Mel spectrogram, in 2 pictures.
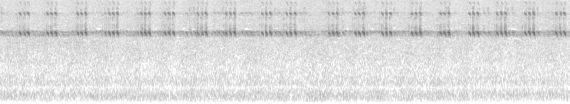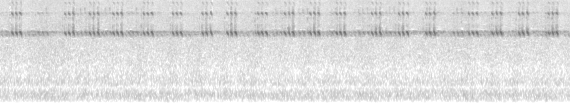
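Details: Grasshoppers on a flowery prairie: sharp, high, rasping chirps come in bursts of two or three, roughly a couple of pulses each second, against a soft insect hiss.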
